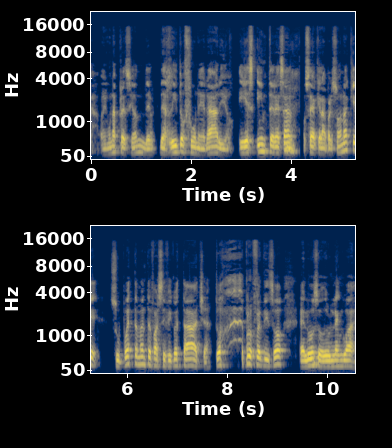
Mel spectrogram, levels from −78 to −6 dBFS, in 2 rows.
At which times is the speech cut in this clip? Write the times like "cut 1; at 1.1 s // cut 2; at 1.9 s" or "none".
cut 1; at 4.2 s // cut 2; at 7.8 s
